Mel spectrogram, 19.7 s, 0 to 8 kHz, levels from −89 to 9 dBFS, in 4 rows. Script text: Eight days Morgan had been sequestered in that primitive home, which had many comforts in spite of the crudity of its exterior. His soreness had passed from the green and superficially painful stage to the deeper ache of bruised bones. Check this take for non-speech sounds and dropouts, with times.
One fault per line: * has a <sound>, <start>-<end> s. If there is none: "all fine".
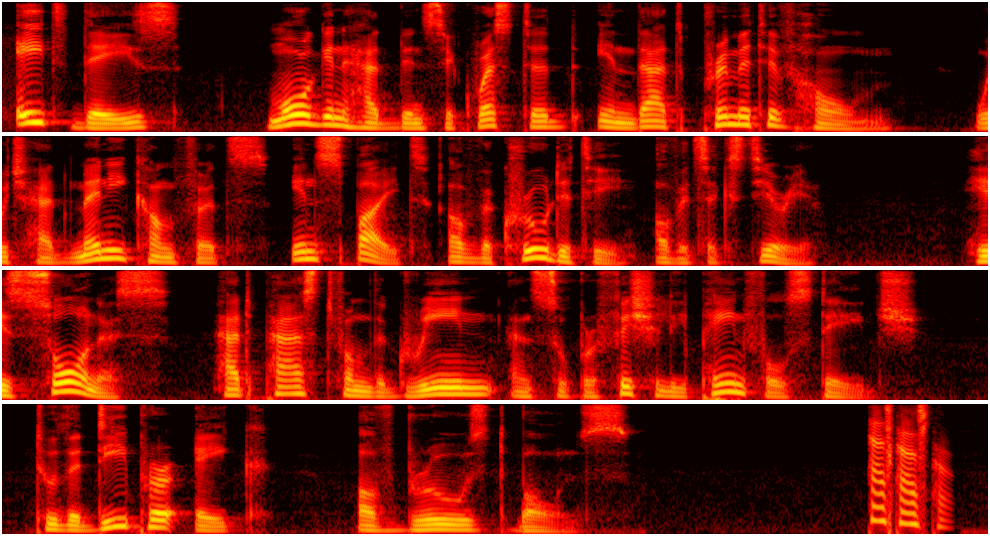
* has a chirp, 19.1-19.6 s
